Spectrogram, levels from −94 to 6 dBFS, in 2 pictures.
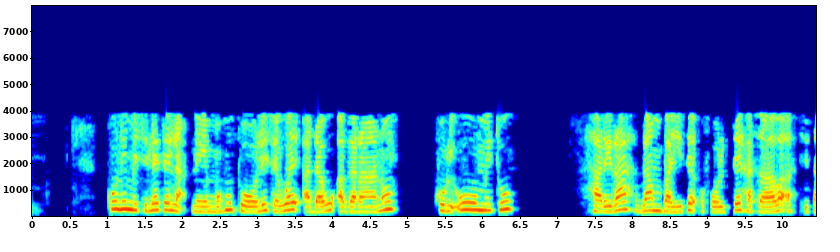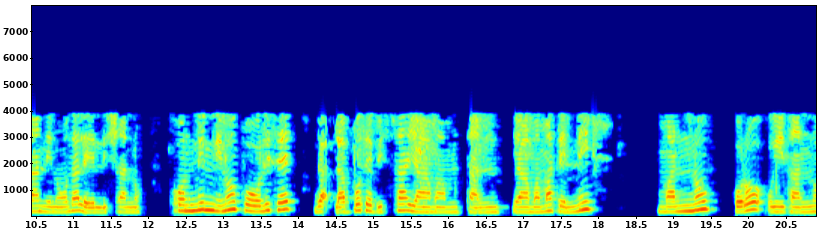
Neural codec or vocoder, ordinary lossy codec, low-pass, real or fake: none; AAC, 16 kbps; 7.2 kHz; real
